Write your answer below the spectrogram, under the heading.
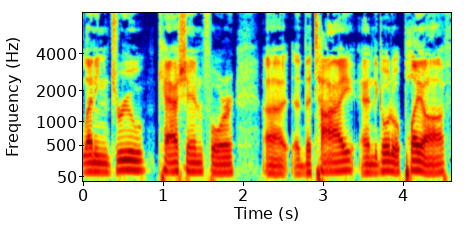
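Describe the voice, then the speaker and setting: A man's plain, everyday voice with an American accent, fairly low in pitch, with fairly even intonation, on a very clean recording with a silent background. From Iowa. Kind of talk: casual chat.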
